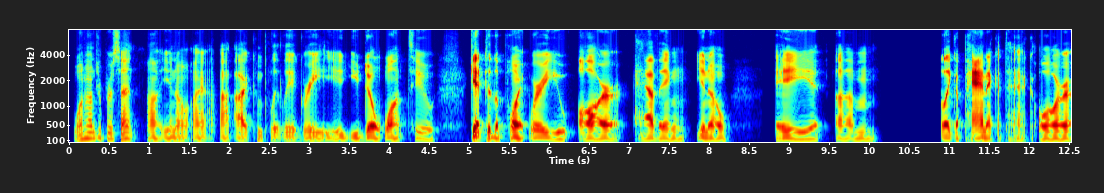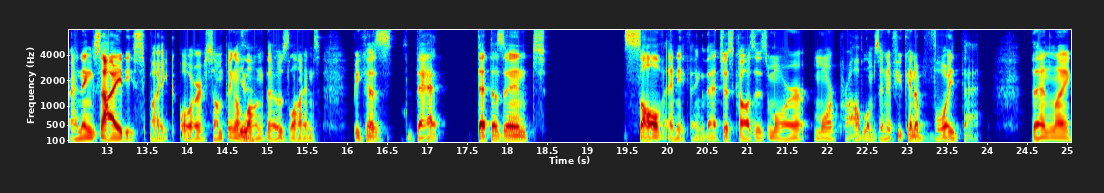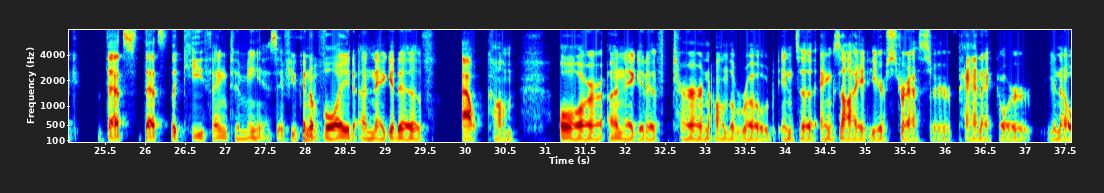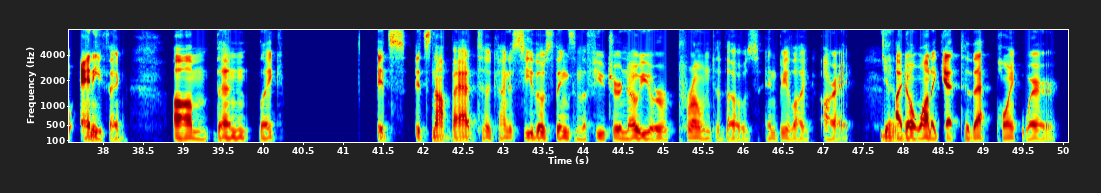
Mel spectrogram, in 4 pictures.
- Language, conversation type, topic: English, unstructured, How do you ask for help when you need it?
- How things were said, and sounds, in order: other background noise; tapping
